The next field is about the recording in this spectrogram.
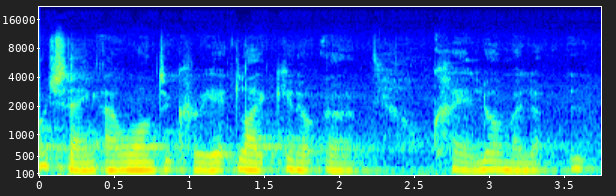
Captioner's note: speaking in foreign language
